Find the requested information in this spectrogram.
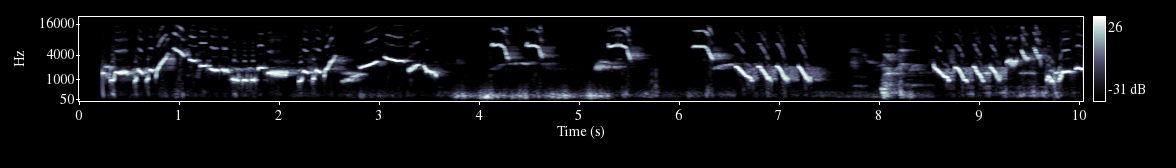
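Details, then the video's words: White-rumped shama singing an isian in terotol style: a fast, varied medley of loud whistled slurs, sharp chips and rapid trills, briefly dropping to a soft murmur midway before bursting back into rich, rising and falling phrases. "isian suara murai batu terotol"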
